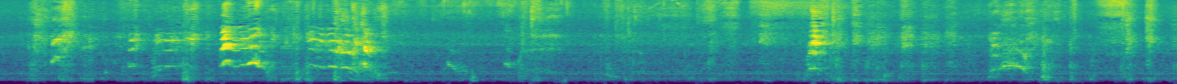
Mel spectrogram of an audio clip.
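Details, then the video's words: Pet pug named Baxter, indoors while house-sat, frantic over a ball toy: bursts of high yips, whimpers and short squeaky barks, loudest around the second and eighth seconds, with rustling and thumps from play between them. "Unbelievable pug going nuts"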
